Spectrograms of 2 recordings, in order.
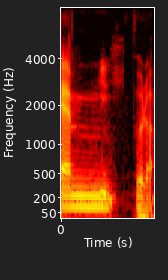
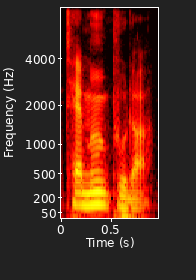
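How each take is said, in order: First: The m runs straight into the p. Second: An extra u vowel separates m and p. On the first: The speaker calls it right. "Tem with the M" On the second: The speaker calls it wrong. "you don't say temupura"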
